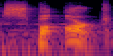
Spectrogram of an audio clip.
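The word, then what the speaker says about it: Spa'rk: Omega Gold was named Spaarchc. I'm kind of taking a random shot at that pronunciation, but it is spelled S P Apostrophe A R K. So, I think Spa Arc is right.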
